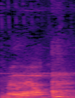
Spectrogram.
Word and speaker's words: Mario: you gotta like roll the R. Mario.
